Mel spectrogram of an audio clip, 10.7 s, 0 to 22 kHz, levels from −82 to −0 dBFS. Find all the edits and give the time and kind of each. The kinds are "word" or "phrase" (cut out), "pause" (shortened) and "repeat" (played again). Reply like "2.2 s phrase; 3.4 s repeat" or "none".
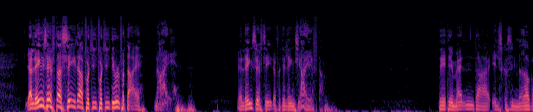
2.0 s repeat; 2.4 s phrase; 3.0 s pause; 5.3 s word; 8.9 s word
